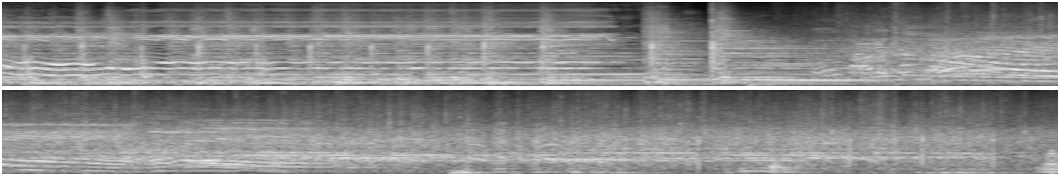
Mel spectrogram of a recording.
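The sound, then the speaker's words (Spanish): Music played with an orchestra ends abruptly and loud, sustained audience applause for Jesus takes over, a dense steady clatter of clapping with a few voices rising through it before it gradually thins. “además con aplausos, Jesús.”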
